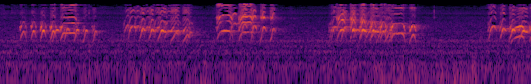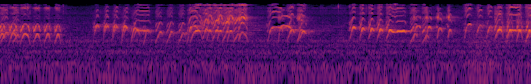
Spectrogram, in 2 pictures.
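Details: Hand-reared common babbler chicks giving harsh, raspy bursts of squeaky notes in short clusters, each lasting under a second and repeating roughly every second, over a steady low rumbling background.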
